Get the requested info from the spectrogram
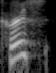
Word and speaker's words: Chris: First name is Chris, C-H-R-I-S. Last name is Davies, D-A-V-I-E-S.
